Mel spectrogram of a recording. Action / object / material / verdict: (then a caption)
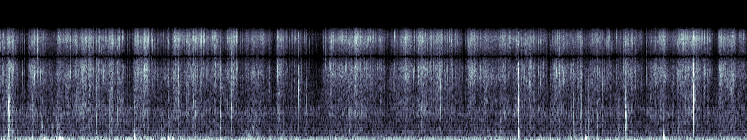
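scrape / kraft-paper padded bubble mailer / paper / none. An empty, letter-size yellow kraft-paper padded mailer (Jiffylite) held in one hand is pressed, squeezed and scratched by a thumb and a fingertip with a painted nail, crinkling the padding. The result is a steady, bright crackling and crinkling texture with many quick, sharp clicks and a faint low hum underneath.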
